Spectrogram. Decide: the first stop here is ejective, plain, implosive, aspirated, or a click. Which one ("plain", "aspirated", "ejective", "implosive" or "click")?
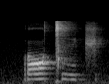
click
